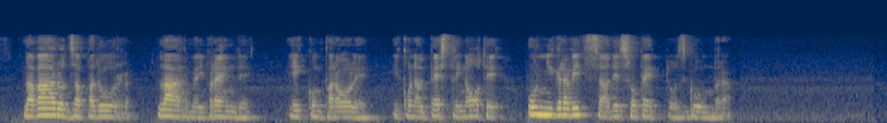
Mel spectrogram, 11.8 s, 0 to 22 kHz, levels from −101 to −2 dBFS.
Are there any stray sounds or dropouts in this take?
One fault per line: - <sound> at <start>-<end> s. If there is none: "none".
none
